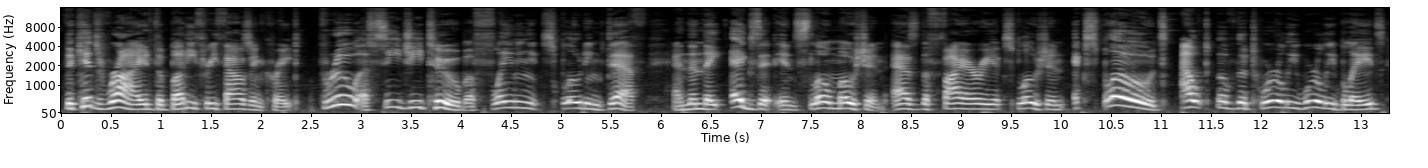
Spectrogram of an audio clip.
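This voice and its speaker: Low-pitched woman giving a playful movie recap. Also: animated, unhurried, warm tone. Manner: playful, wry asides. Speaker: podcast co-host. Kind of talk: casual comedic movie recap, partly reading from notes.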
